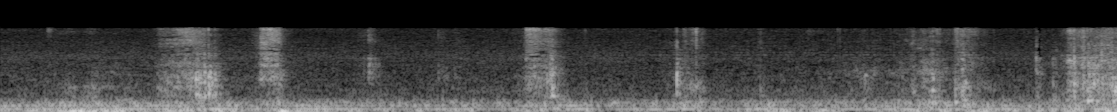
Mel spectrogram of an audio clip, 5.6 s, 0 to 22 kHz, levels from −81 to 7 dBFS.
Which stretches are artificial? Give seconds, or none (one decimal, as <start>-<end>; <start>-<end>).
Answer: 3.2-4.9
